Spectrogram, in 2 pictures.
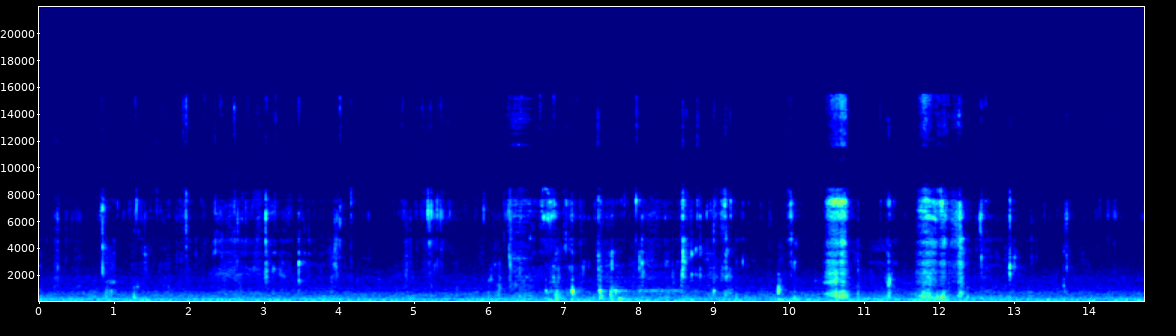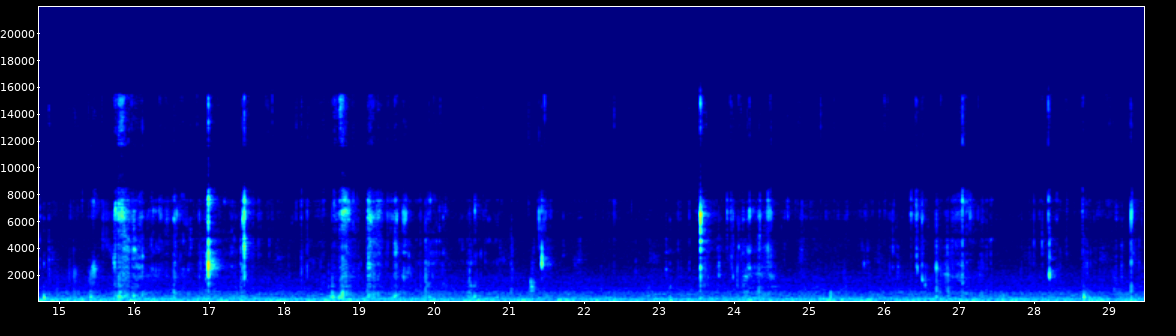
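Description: A person chewing and biting into a piece of chicken, with scattered short, soft crunches and wet mouth sounds.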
